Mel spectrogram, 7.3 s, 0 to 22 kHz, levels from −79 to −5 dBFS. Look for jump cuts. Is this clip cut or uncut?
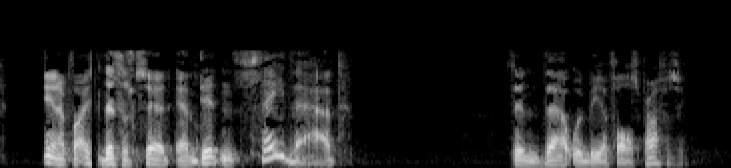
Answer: cut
